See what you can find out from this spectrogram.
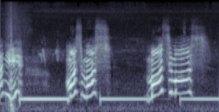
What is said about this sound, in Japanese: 小原社長は急いで電話を切ると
